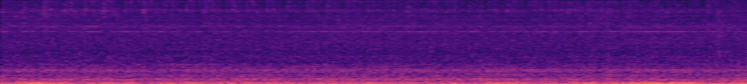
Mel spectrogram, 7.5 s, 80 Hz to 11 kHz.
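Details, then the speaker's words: 1972 Chevrolet Cheyenne C10 pickup: deep, even, steady idle rumble, no knocks, ticks or misses, mild exhaust note, not an aggressive exhaust or big heavy cam; smooth healthy idle. "Nice sounding truck, nothing over the top as far as crazy exhaust, big heavy cam."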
